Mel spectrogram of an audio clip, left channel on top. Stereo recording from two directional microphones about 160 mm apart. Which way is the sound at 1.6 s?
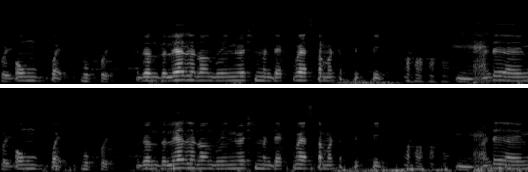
25° right (ahead or behind).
